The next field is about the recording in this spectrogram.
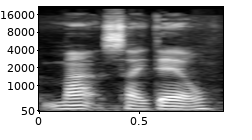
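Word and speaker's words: Sydal: now next match uh matt seidel which is how you pronounce it by the way i made a note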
